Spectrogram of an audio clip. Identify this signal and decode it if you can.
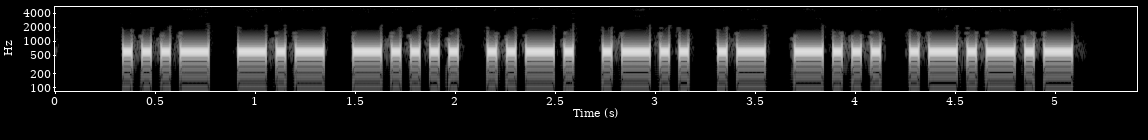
Morse code, heard as a keyed tone, about 25 wpm, 600 Hz. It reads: VK6FLAB.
